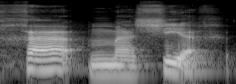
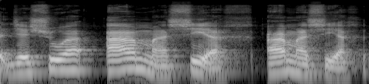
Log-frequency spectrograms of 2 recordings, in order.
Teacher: Y en ocasiones una variante de pronunciación sería Yeshua a Mashiach, no Ja, sino a Mashiach, y aunque está la Hei, no toma ningún sonido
